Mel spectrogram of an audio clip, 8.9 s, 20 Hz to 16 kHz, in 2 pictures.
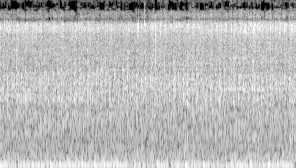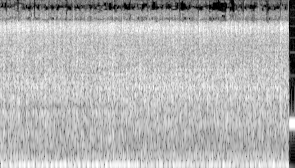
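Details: KTM RC390 single-cylinder at idle during gear check: steady even low thump with no knocking or clatter; engine and gearbox sound healthy.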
